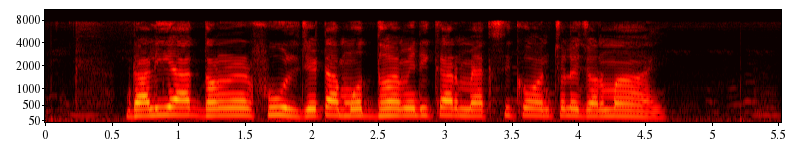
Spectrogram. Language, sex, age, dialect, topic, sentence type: Bengali, male, 25-30, Northern/Varendri, agriculture, statement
